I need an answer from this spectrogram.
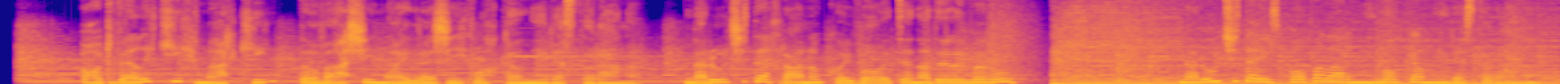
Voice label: female Croatian smooth, commercial; 20-35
